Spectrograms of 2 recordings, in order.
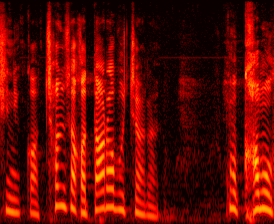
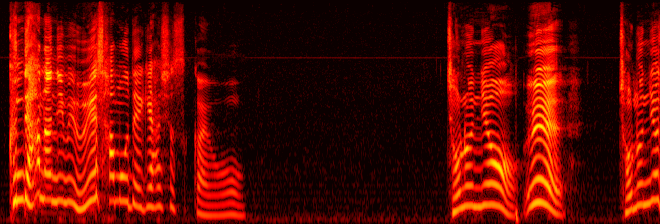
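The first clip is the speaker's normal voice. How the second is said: ordinary talk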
